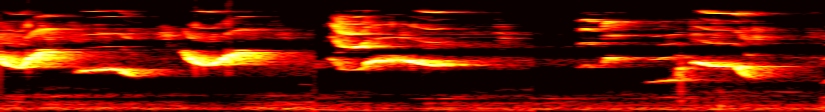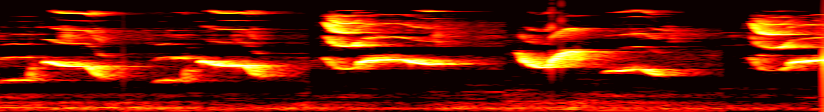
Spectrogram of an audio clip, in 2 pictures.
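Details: Masked laughingthrush singing a training recording for other songbirds: loud, slurred whistled phrases that fall in pitch, given in bursts about once a second with short pauses, over a faint low hum.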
